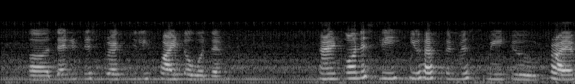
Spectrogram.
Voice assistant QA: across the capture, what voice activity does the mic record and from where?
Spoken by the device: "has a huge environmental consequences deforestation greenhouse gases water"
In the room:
user only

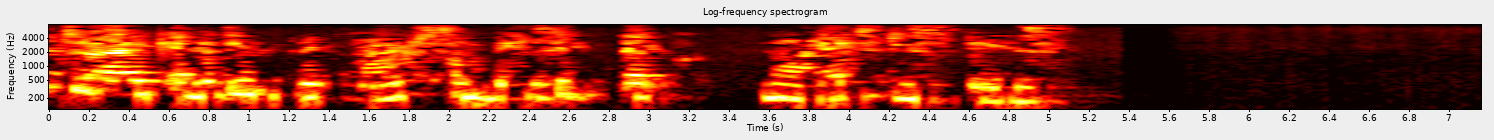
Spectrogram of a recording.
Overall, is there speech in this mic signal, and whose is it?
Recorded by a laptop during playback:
echo only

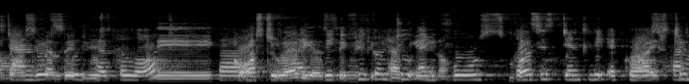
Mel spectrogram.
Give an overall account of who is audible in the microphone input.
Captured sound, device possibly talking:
echo only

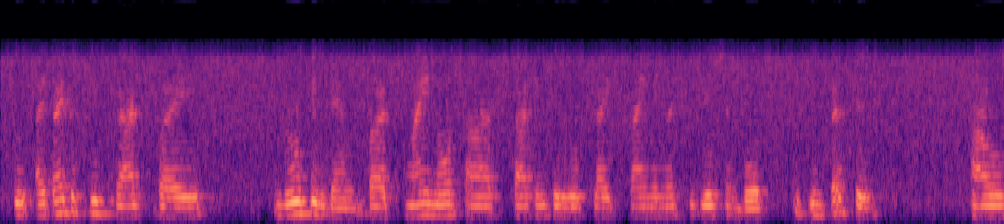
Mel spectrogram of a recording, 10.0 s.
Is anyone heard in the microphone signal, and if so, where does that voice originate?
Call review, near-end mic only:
echo only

